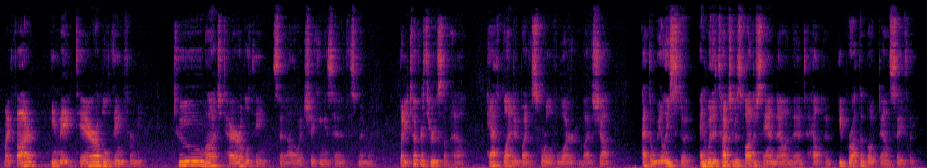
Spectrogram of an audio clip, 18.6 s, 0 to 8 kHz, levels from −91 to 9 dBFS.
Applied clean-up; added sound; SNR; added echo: none; Mechanical fan; 19 dB; reverberation time 0.4 s.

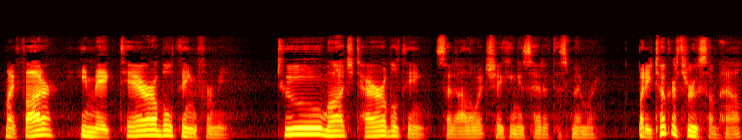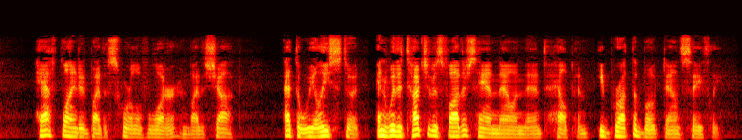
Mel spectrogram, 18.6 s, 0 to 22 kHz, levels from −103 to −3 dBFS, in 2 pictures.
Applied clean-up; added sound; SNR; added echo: none; none; none; none.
